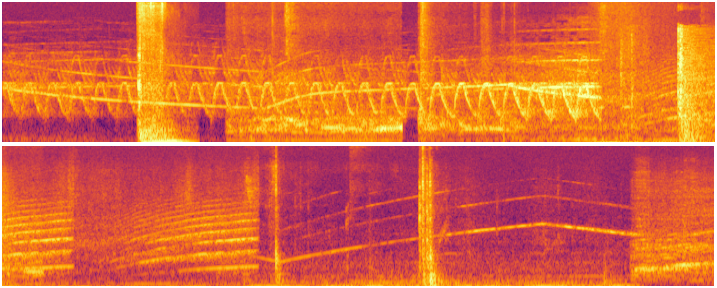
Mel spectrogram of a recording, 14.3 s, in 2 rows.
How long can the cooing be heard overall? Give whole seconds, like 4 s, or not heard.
5 s.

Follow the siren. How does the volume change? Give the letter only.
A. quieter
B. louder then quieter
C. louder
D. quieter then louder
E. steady
B.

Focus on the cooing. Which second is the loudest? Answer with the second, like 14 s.
4 s.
